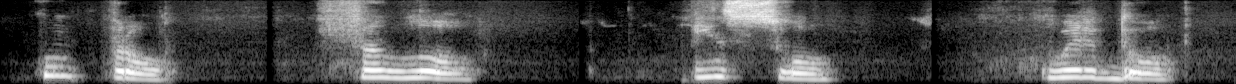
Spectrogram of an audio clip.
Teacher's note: in the past, o is usually clearer and the queen, my metaphor for word stress, is at the end · Yup, the stress is at the end, which helps the past tense pop out when you're listening. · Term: stress syllable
